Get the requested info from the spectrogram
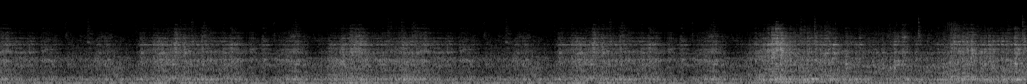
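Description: Row of motor-driven pestle-and-bowl grinders running: a steady mechanical rumble with a rhythmic swell about once a second as the pestles turn in their steel bowls.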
